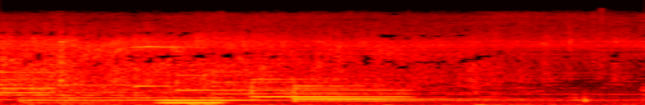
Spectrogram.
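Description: Electric organ playing a short phrase of held, chord-like notes that change in steps, with a deep bass note about a second in. The sound dies away in the last second.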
